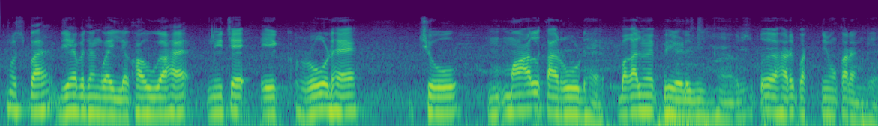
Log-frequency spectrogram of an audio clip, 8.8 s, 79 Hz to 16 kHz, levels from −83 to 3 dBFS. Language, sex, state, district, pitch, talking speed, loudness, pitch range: Hindi, male, Bihar, Purnia, 135 Hz, 185 wpm, -15 LUFS, 130-145 Hz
